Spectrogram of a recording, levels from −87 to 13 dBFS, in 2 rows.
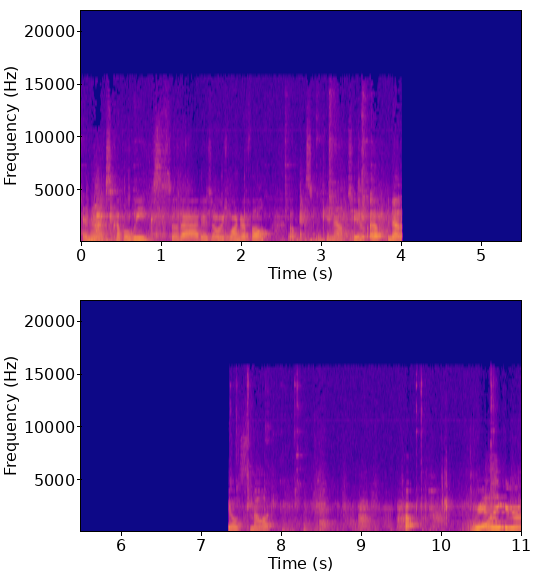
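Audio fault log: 4.01–7.35 s, audio dropout to silence: the sound cuts off mid-flow into dead silence for about 3.3 s, no room tone at all, likely a lost input link.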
